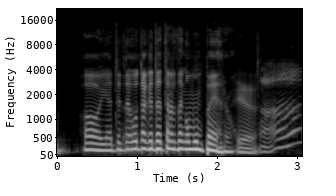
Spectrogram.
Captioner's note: speaking In Foreign Language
